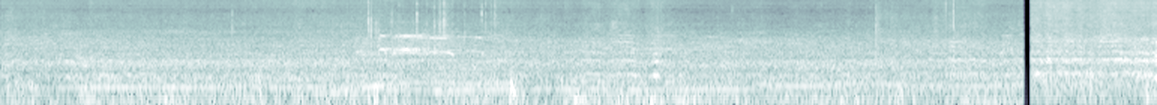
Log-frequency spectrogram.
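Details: Honeybee drones in Florida flying out of the hive to find queens and mate: a dense, steady low buzzing hum from many bees throughout, with a brief rooster-like call near the middle and a short break near the end.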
